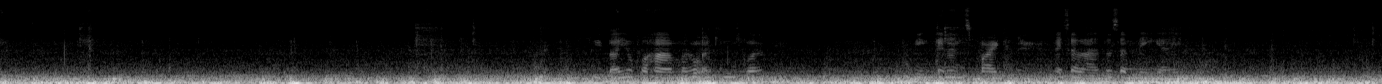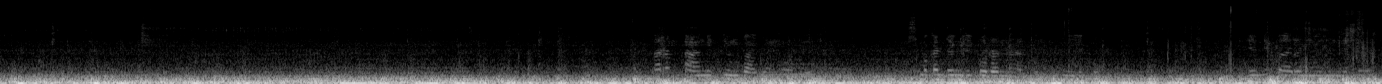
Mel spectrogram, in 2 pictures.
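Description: Steady low rumble of engine and tyre noise heard from inside a moving car's cabin.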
